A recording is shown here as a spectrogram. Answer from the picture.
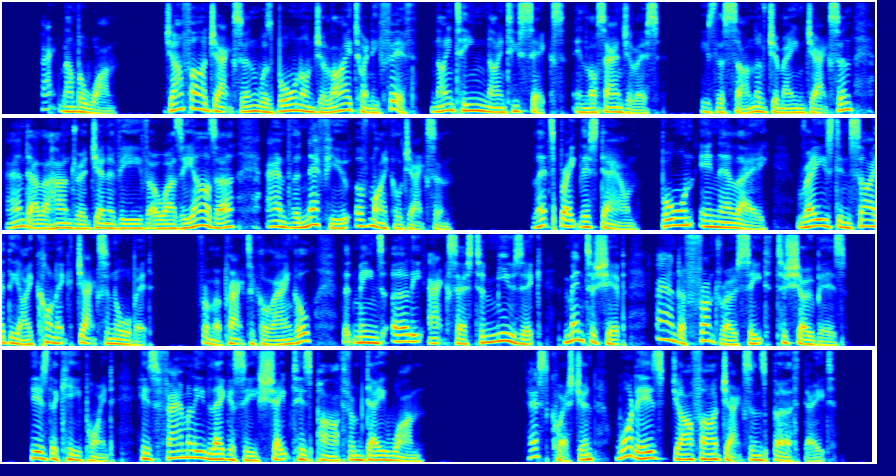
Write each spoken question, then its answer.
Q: what is Jaafar Jackson's birth date?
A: Correct answer, July 25th, 1996.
